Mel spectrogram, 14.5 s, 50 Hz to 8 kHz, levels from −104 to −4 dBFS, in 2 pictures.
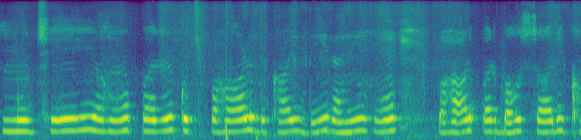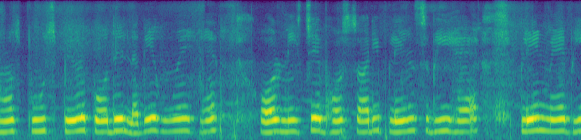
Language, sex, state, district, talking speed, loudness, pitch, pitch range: Hindi, female, Bihar, Bhagalpur, 125 wpm, -17 LUFS, 245 Hz, 235-255 Hz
